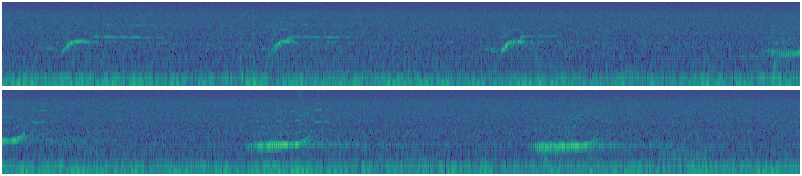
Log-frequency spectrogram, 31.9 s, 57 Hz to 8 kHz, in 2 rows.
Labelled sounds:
1.4	2.9	humpback whale, 0.80 to 5.2 kHz
5.5	6.7	humpback whale, 0.80 to 7.6 kHz
10.1	10.5	humpback whale, 0.80 to 1.2 kHz
16.6	16.9	humpback whale, 1.1 to 2.5 kHz
22.2	22.5	humpback whale, 1.1 to 1.3 kHz
27.9	28.2	humpback whale, 1.2 to 1.4 kHz

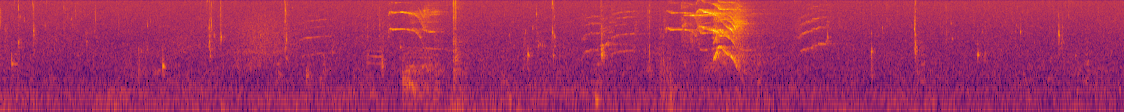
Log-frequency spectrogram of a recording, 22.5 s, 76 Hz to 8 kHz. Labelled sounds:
6.0	6.6	killer whale, southern Alaska resident, 0.46 to 3.9 kHz
7.7	8.9	killer whale, southern Alaska resident, 0.73 to 8.0 kHz
11.6	12.9	killer whale, southern Alaska resident, 0.50 to 5.5 kHz
13.2	15.1	killer whale, southern Alaska resident, 0.23 to 8.0 kHz
15.9	16.7	killer whale, southern Alaska resident, 0.64 to 7.7 kHz

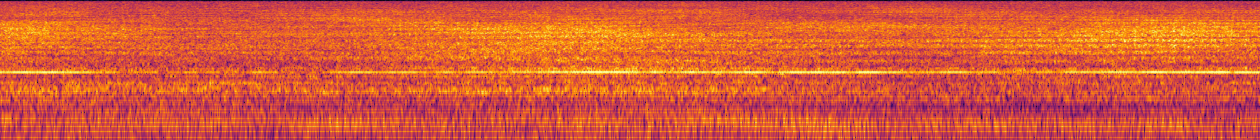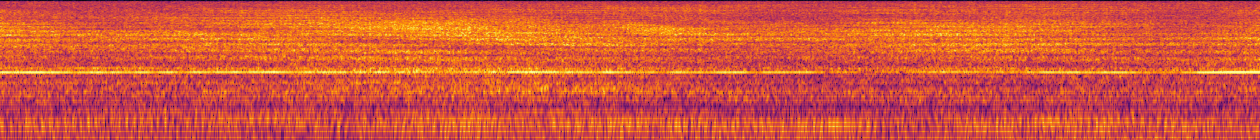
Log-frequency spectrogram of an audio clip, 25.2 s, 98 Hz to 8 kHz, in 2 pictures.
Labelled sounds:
17.2	17.5	vessel noise, 2.0 to 2.4 kHz

